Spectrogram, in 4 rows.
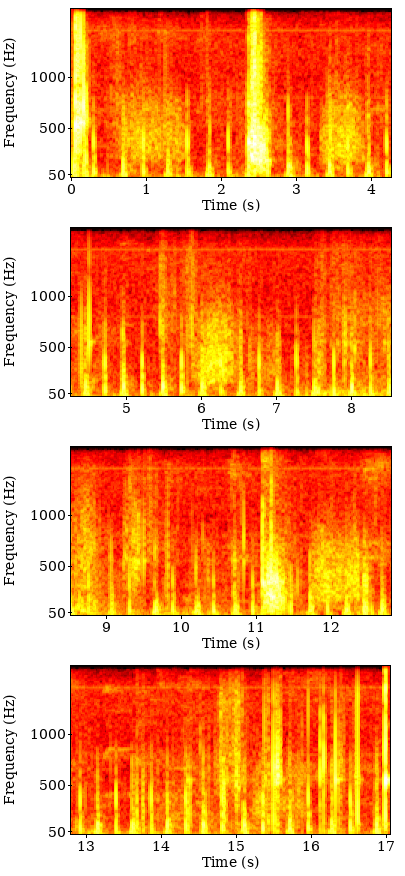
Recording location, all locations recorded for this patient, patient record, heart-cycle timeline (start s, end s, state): mitral valve (MV)
aortic valve (AV)+mitral valve (MV)
#Age: Adolescent
#Sex: Female
#Height: 115.0 cm
#Weight: 18.6 kg
#Pregnancy status: False
#Murmur: Absent
#Murmur locations: nan
#Most audible location: nan
#Systolic murmur timing: nan
#Systolic murmur shape: nan
#Systolic murmur grading: nan
#Systolic murmur pitch: nan
#Systolic murmur quality: nan
#Diastolic murmur timing: nan
#Diastolic murmur shape: nan
#Diastolic murmur grading: nan
#Diastolic murmur pitch: nan
#Diastolic murmur quality: nan
#Outcome: Normal
#Campaign: 2014 screening campaign
0.00	2.79	unannotated
2.79	2.88	diastole
2.88	2.98	S1
2.98	3.12	systole
3.12	3.18	S2
3.18	3.40	diastole
3.40	3.52	S1
3.52	3.66	systole
3.66	3.76	S2
3.76	3.92	diastole
3.92	4.04	S1
4.04	4.18	systole
4.18	4.28	S2
4.28	4.44	diastole
4.44	4.54	S1
4.54	4.68	systole
4.68	4.78	S2
4.78	4.94	diastole
4.94	5.04	S1
5.04	5.18	systole
5.18	5.28	S2
5.28	5.46	diastole
5.46	5.58	S1
5.58	5.72	systole
5.72	5.82	S2
5.82	5.98	diastole
5.98	6.10	S1
6.10	6.24	systole
6.24	6.34	S2
6.34	6.50	diastole
6.50	6.60	S1
6.60	6.74	systole
6.74	6.84	S2
6.84	7.00	diastole
7.00	7.10	S1
7.10	7.24	systole
7.24	7.34	S2
7.34	7.50	diastole
7.50	7.62	S1
7.62	7.74	systole
7.74	7.84	S2
7.84	7.98	diastole
7.98	8.10	S1
8.10	8.22	systole
8.22	8.32	S2
8.32	8.50	diastole
8.50	8.60	S1
8.60	8.74	systole
8.74	8.82	S2
8.82	9.04	diastole
9.04	9.14	S1
9.14	9.28	systole
9.28	9.38	S2
9.38	9.62	diastole
9.62	9.74	S1
9.74	9.86	systole
9.86	9.96	S2
9.96	10.18	diastole
10.18	10.28	S1
10.28	10.40	systole
10.40	10.50	S2
10.50	10.68	diastole
10.68	10.79	S1
10.79	10.90	systole
10.90	10.97	S2
10.97	11.07	diastole
11.07	17.06	unannotated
